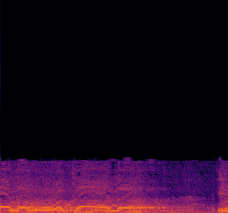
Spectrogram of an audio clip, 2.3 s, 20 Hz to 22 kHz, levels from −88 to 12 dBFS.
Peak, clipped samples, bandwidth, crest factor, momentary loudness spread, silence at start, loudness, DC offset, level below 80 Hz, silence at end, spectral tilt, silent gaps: -12 dBFS; under 0.1%; 6 kHz; 10 dB; 13 LU; 0 s; -22 LUFS; 1%; -46 dBFS; 0 s; -9.5 dB/octave; none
